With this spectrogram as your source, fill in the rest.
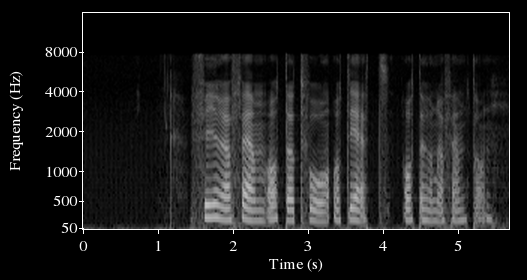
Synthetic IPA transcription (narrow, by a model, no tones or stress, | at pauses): fyːɾafɛmɔt̪ːat̪ʰv̥oːʔɔt̪ːɪɛ̰t̪ːʔɔt̪ːahɵnd̪ɾafɛmt̪ʰɔ̰n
